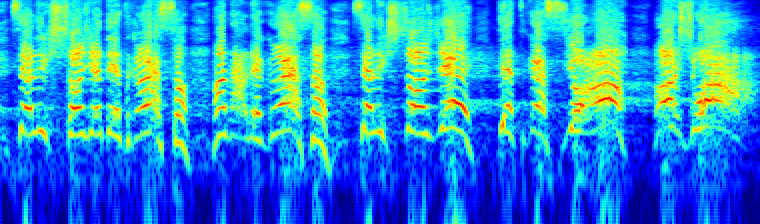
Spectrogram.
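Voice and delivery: high, shouted proclamation; full-force preaching. Real, not acted. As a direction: build a ringing, triumphant refrain.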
